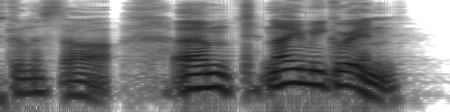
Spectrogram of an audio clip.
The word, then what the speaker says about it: Gryn: great g-r-y-n it's g-r-y-n how do you say it i say grin so people can hear grin my father used to say green so it sounded a bit english um it got the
